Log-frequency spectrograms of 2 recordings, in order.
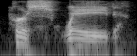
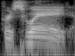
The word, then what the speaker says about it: persuade: is the parachute or how can I pronounce it persuade there's a w sound pers persu mhm pers suade I mean in other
